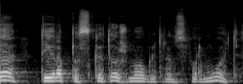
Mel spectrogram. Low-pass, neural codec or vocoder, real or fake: 14.4 kHz; codec, 44.1 kHz, 7.8 kbps, DAC; fake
